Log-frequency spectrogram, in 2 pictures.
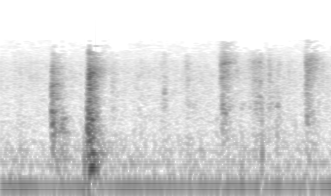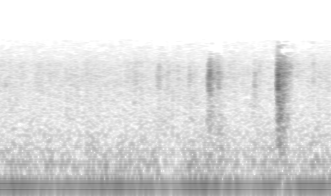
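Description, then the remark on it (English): Two doors being shut and locked: a string of sharp clunks and clicks at irregular intervals, a couple louder than the rest, with no voices over a low steady hum. “Did you lock both doors, Captain?”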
